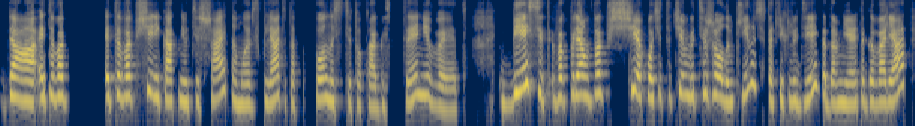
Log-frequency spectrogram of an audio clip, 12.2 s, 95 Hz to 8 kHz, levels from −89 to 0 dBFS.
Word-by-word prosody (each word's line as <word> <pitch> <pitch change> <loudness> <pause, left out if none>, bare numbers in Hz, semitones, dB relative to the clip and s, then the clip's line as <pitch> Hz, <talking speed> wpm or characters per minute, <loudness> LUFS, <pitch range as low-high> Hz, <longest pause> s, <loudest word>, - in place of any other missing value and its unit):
Да, 240 +1 +6
это 260 +2 +1
во 270 0 +5 0.5
это 265 +2 +1
вообще 275 +4 0
никак 240 -3 +2
не 240 -2 -2
утешает. 240 +6 -2
На 230 - -4
мой 210 0 -3
взгляд, 230 +5 -2
это 215 -1 -10 0.2
полностью 235 -2 -2
тока 205 -1 -7
обесценивает. 200 -1 -4 0.5
Бесит, 310 - +3
вот 260 +2 0
прям 280 -1 +4
вообще 305 +1 +1
хочется 260 -1 -3
чем-нибудь 275 0 -4
тяжёлым 275 -6 +1
кинуть 370 - -5
в - - -20
таких 230 0 -6
людей, 235 - -2
когда 225 -6 -2
мне 215 -1 -1
это 225 - -6
говорят. 230 - +2
250 Hz, 145 wpm, -20 LUFS, 225-275 Hz, 0.5 s, Да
